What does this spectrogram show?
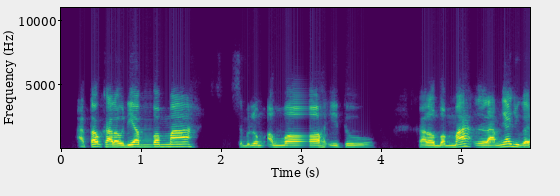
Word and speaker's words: Allah: Kalau ada kata Allah, sebelum kata Allah ada huruf yang berharakat fathah, maka lam pada Allah harus dibaca tebal.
